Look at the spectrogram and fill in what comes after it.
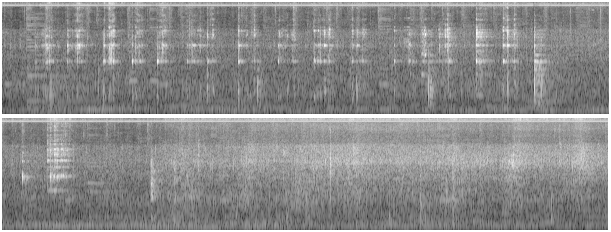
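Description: Clinks and taps of a glass bowl and utensils against a steel kadai as spices are tipped onto frying minced meat, then, about nine seconds in, a steady sizzle as the meat and spices are stirred in the hot oil with a wooden spatula.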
